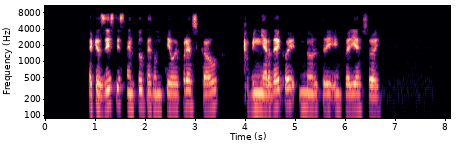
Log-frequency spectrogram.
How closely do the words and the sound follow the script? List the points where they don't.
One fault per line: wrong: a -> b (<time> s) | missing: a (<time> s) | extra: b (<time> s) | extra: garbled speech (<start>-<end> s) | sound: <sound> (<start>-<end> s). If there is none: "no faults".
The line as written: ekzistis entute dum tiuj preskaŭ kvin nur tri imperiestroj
extra: jardekoj (4.4 s)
